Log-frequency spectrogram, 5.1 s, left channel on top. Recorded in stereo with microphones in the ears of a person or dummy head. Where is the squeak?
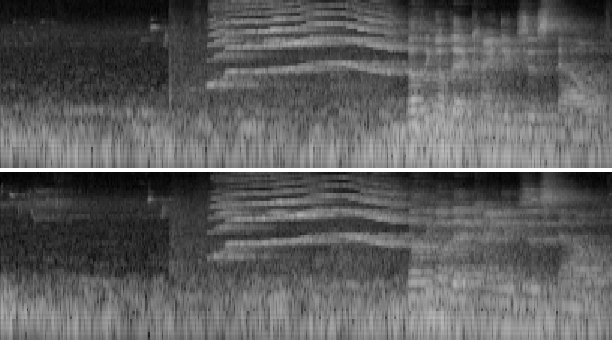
80° left, 0.6 m.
